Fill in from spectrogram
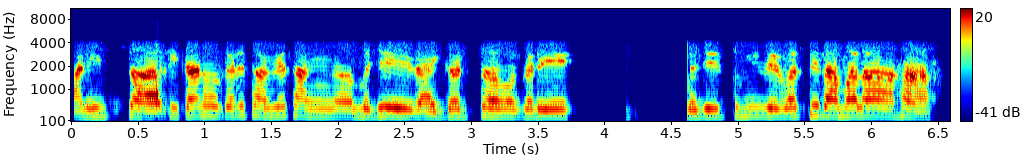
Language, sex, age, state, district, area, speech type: Marathi, female, 45-60, Maharashtra, Mumbai Suburban, urban, conversation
